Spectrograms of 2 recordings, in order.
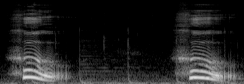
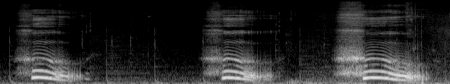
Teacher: And we want to shape the sound into an oo sound with lots of air coming through.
